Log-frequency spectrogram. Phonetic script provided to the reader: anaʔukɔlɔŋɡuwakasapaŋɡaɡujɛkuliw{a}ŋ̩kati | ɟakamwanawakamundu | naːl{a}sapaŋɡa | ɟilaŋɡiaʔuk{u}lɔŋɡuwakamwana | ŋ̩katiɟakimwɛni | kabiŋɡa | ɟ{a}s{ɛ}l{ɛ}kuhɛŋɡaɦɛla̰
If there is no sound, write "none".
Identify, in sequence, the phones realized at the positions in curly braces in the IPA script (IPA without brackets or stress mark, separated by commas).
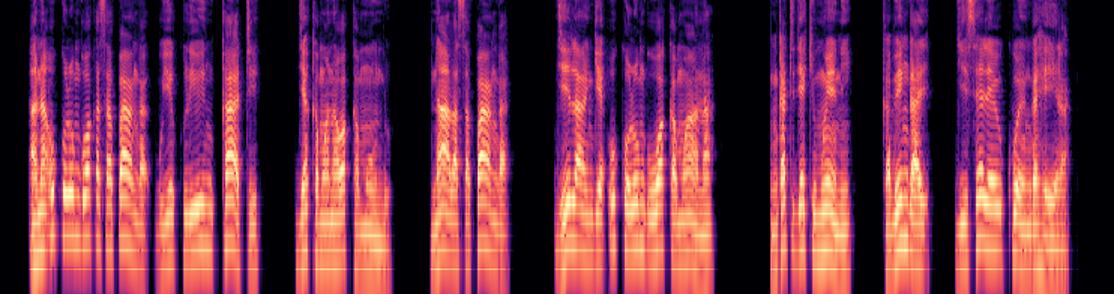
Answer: i, a, ɔ, i, ɛ, ɛ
